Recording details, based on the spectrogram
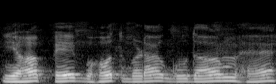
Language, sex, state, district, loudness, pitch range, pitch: Hindi, male, Uttar Pradesh, Saharanpur, -17 LUFS, 135-155 Hz, 145 Hz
